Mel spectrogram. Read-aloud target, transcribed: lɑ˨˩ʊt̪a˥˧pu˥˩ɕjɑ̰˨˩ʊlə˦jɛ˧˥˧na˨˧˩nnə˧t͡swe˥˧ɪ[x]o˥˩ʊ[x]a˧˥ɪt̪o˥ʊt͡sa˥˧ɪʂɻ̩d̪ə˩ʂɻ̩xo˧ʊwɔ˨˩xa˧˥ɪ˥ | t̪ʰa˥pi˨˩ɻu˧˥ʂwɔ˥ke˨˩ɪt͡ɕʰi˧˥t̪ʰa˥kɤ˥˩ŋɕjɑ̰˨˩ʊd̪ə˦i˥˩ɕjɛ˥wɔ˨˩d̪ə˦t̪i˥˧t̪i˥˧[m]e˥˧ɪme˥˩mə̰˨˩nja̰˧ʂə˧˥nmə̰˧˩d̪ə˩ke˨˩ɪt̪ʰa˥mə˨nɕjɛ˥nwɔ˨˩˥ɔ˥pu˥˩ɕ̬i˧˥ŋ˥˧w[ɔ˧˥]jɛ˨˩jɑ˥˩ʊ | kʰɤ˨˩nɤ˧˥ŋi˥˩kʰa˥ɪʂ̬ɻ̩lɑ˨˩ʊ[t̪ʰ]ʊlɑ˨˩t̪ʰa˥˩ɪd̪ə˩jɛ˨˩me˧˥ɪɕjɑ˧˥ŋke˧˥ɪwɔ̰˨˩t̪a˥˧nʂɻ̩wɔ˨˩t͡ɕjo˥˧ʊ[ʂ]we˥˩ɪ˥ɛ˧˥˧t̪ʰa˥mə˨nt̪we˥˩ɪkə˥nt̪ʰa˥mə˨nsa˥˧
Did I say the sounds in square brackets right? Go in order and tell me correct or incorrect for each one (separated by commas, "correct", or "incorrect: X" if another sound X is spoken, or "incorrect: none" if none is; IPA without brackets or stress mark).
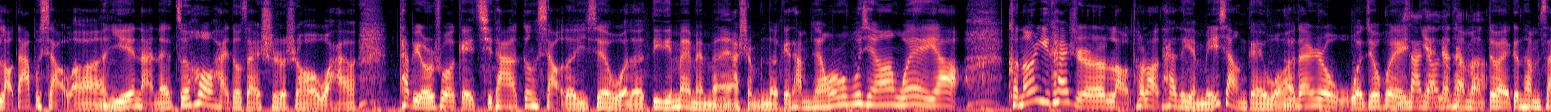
correct, correct, correct, correct, correct, incorrect: x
